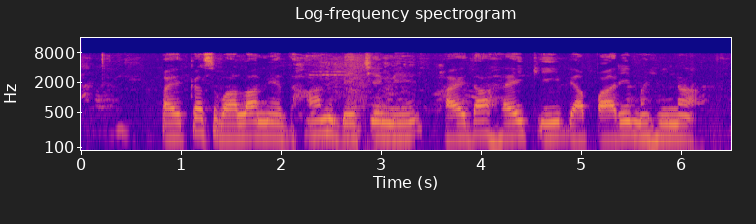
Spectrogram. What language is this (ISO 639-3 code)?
mag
